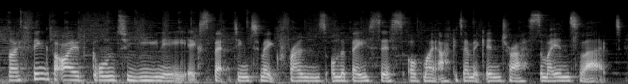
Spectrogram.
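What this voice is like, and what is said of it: Essex English accent. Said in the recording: “you sound really Essexy, you sound really chavvy”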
